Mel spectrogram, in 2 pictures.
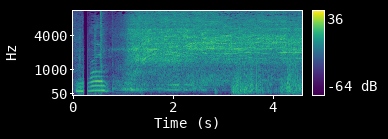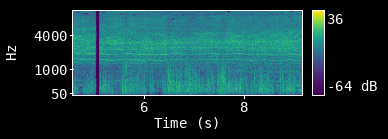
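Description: A rotary polisher whirs steadily against a panel.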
